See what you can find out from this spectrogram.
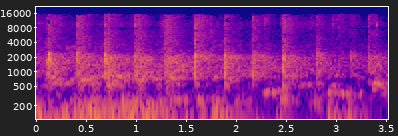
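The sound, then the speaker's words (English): Rhythmic group clapping, many sharp claps in a steady beat of roughly three per second, moderately quiet, with low voices murmuring underneath. “And they're clapping.”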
